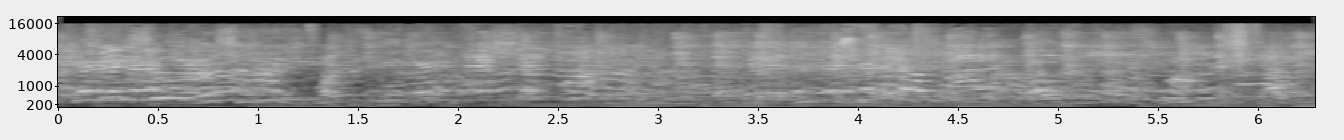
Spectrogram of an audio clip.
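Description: Many people chattering at once, children's voices among them, over background music with a bass line.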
